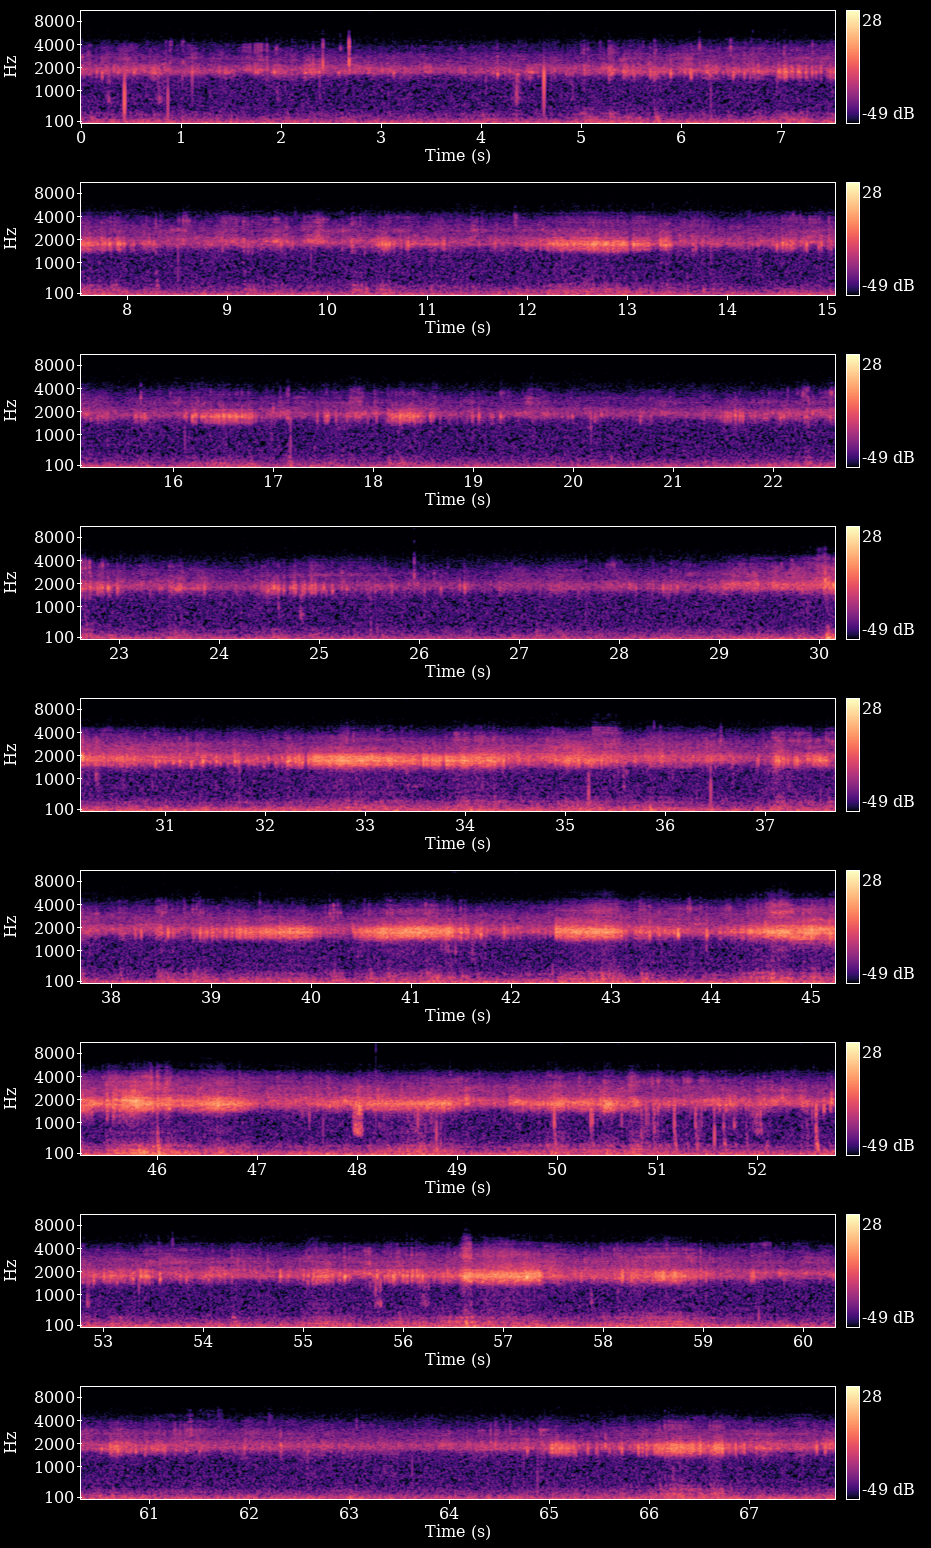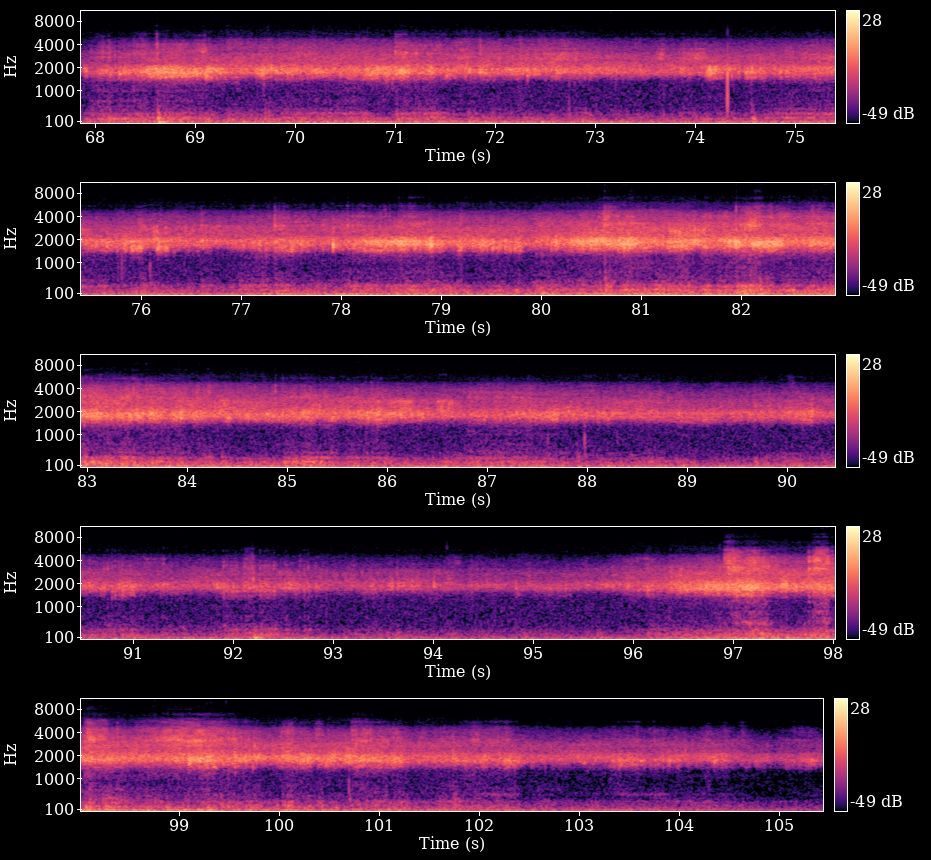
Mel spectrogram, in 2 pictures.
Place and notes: Alausai, Lithuania, reeds underwater
Hydrophone unwater between the reeds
